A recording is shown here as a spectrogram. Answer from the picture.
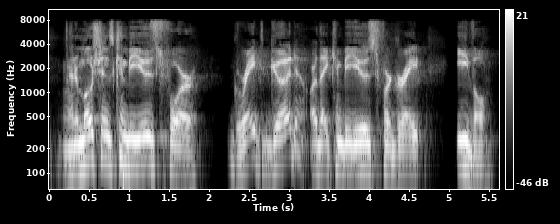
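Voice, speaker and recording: Here is a man with an ordinary speaking voice at a medium pitch. His pitch variation is ordinary, his pace moderate, and his loudness very even. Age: 30s. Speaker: church elder preaching. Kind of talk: sermon.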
